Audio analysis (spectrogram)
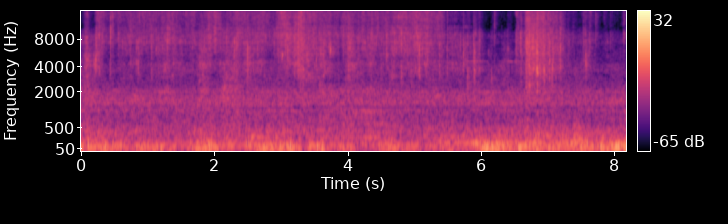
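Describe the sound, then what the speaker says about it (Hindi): Water from a tap running onto an old sock being wetted, a continuous close splashing gush with dripping and squishy wet sounds, swelling louder near the end. "इसको पानी से गीला करना है टूटी पे"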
